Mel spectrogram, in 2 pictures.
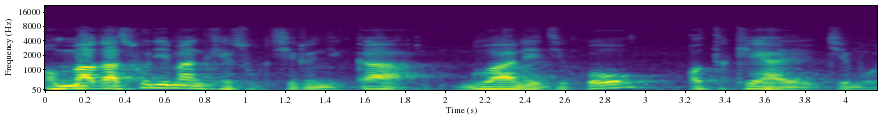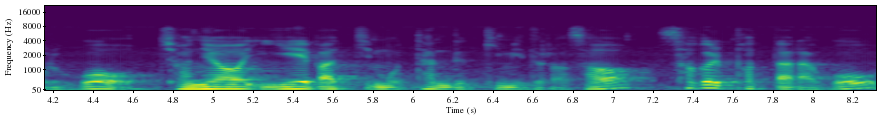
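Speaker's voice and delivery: plain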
